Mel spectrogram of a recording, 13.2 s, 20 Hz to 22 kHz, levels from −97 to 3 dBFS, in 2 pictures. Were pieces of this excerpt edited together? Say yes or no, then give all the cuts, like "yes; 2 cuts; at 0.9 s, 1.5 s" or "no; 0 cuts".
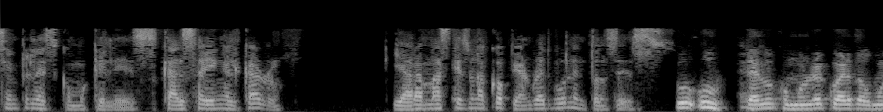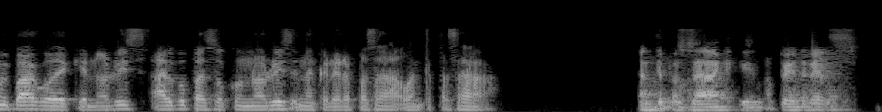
no; 0 cuts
